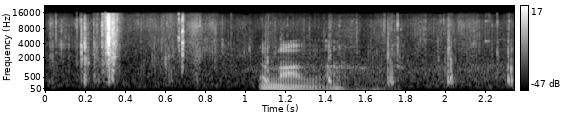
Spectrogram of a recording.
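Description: A young man speaks briefly and quietly into a close microphone.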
